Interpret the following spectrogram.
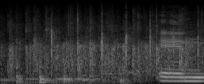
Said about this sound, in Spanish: persona física, también un aplauso, por favor.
